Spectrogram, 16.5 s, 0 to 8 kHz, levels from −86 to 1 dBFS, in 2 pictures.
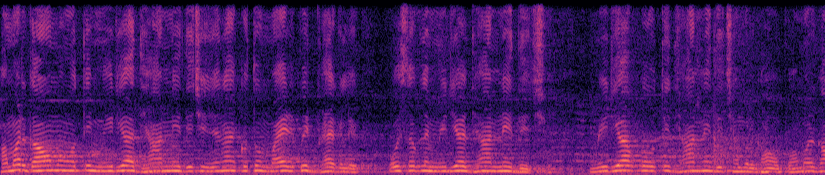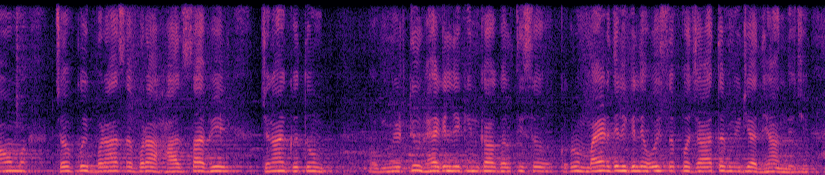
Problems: constant background noise, background conversations at intervals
